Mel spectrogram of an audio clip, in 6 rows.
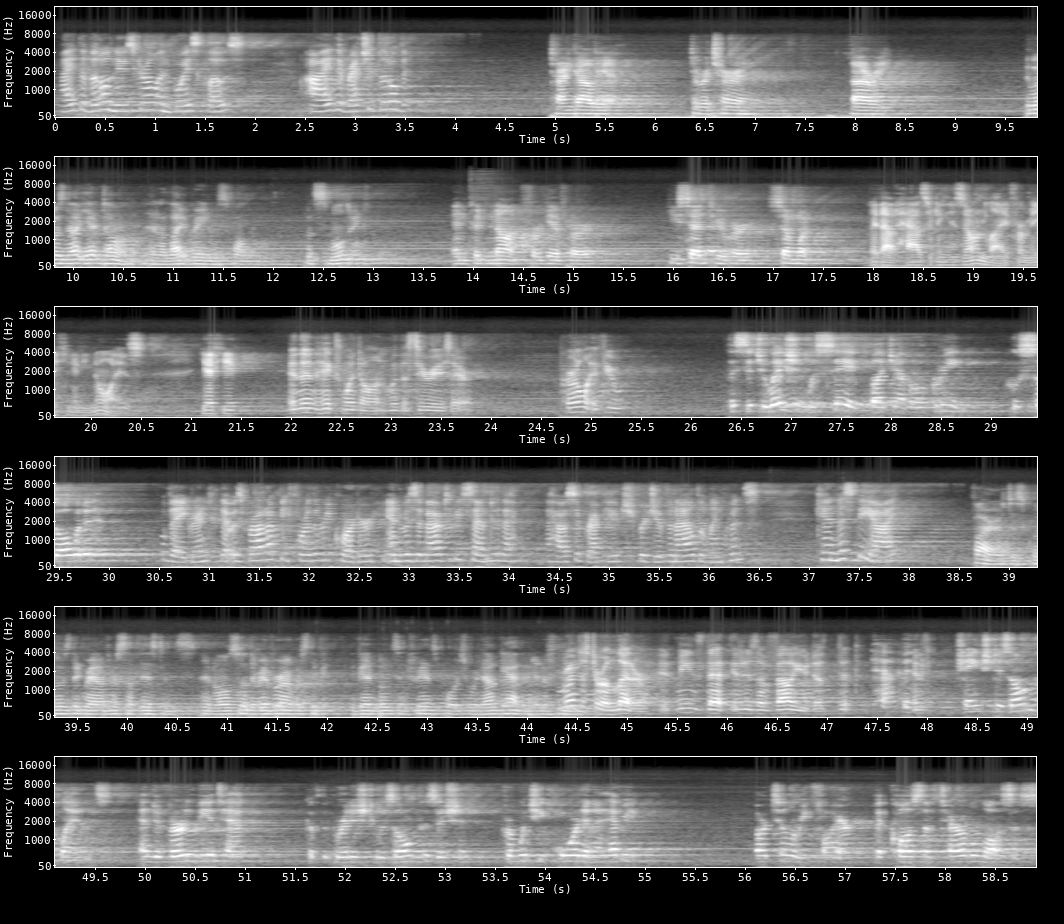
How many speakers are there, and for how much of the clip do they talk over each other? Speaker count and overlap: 7, about 2%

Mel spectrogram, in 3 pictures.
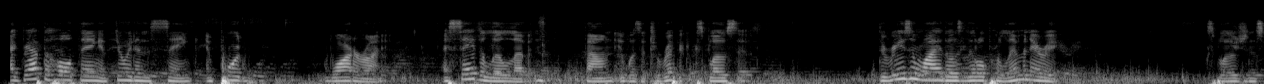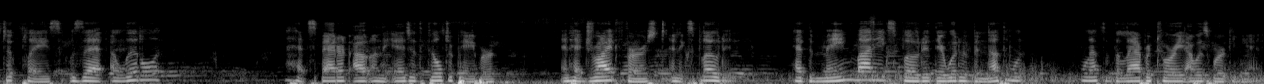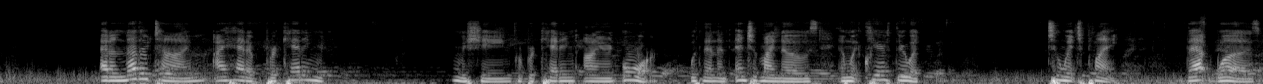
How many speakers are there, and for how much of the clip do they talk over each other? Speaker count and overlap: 1, no overlap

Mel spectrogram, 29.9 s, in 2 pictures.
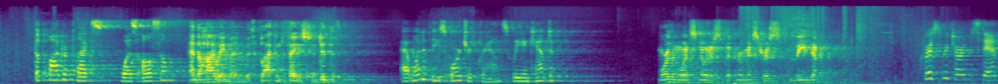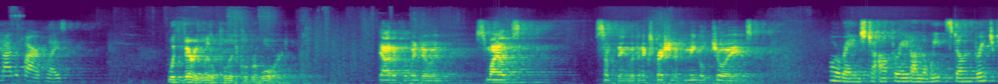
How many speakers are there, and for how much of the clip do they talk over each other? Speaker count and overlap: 6, no overlap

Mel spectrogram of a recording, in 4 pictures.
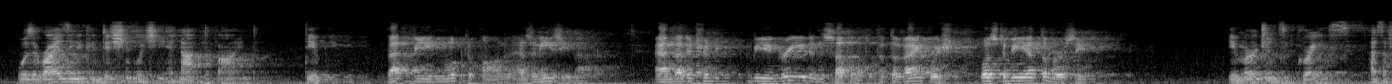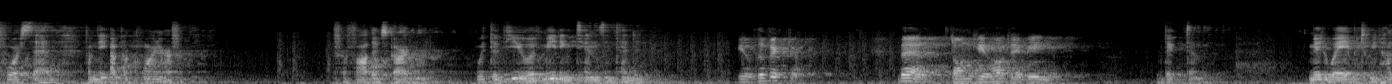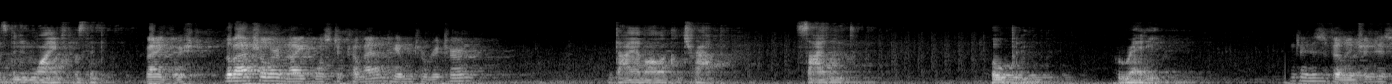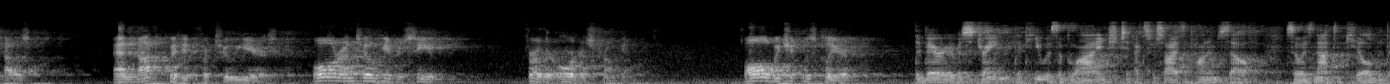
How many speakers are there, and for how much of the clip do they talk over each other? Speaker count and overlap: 2, no overlap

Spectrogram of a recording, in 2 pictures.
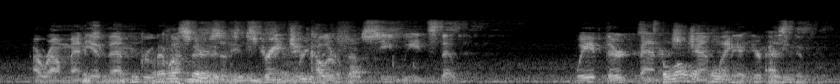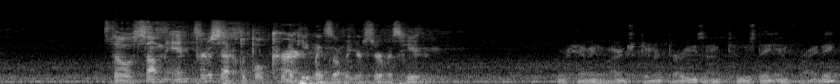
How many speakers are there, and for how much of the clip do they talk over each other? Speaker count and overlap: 3, about 34%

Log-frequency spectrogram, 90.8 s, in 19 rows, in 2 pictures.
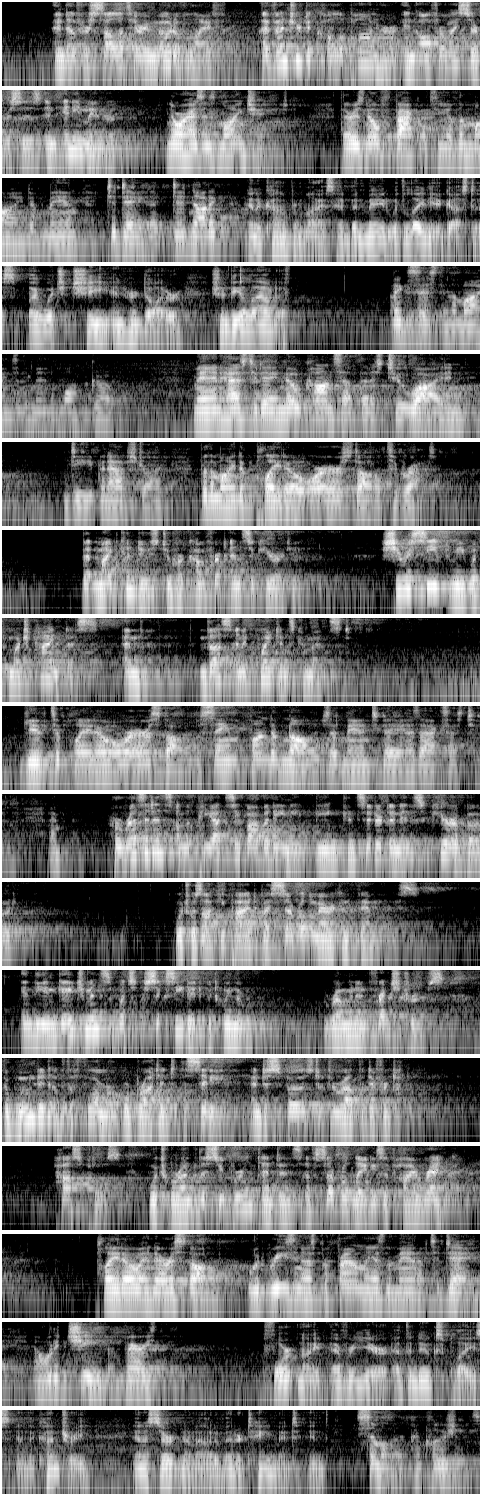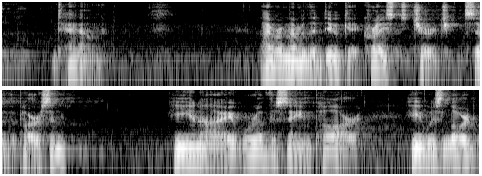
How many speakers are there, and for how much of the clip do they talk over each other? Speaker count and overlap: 3, no overlap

